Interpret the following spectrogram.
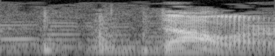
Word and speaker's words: Dollar: Dollar, huh? Yeah, rhymes with collar.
